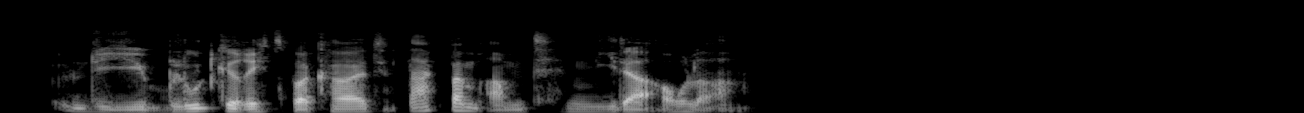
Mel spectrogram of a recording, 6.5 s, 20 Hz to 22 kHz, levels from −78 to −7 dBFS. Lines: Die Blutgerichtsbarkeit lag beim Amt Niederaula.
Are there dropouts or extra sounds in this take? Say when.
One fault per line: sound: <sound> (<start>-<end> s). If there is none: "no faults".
no faults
